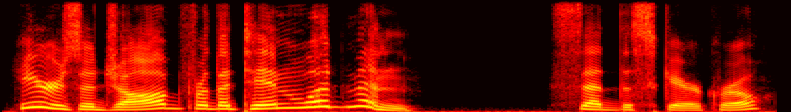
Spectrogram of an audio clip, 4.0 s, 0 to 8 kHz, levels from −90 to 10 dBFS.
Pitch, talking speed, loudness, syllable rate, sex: 240 Hz, 150 wpm, -16 LUFS, 4.4 syllables/s, female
